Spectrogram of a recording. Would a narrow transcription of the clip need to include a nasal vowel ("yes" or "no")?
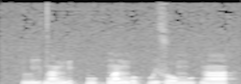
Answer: yes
